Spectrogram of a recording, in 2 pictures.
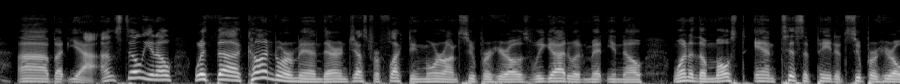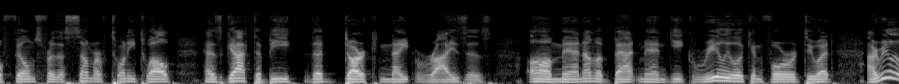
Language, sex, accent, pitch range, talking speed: English, male, American, 120-160 Hz, 195 wpm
